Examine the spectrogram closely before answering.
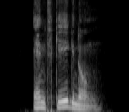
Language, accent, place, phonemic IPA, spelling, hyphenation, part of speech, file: German, Germany, Berlin, /ɛntˈɡeːɡnʊŋ/, Entgegnung, Ent‧geg‧nung, noun, De-Entgegnung.ogg
- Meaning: reply, riposte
